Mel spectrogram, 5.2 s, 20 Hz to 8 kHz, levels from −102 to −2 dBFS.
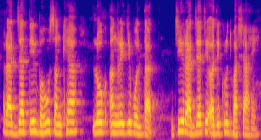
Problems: none marked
